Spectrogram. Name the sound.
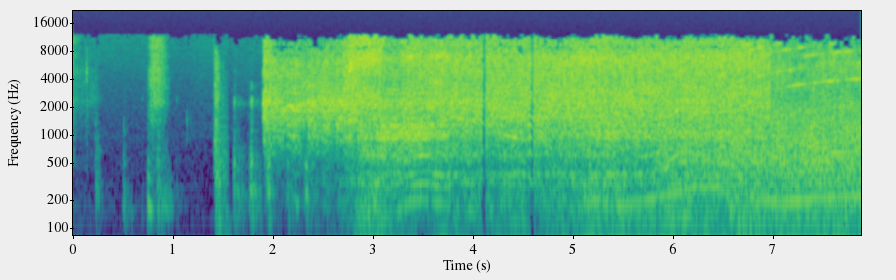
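car engine running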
